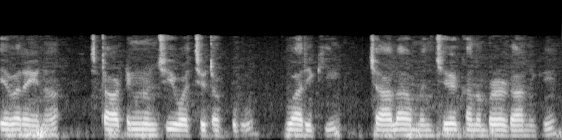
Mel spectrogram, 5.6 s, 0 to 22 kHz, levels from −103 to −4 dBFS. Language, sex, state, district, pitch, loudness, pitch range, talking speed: Telugu, male, Telangana, Karimnagar, 150 Hz, -15 LUFS, 150-160 Hz, 85 wpm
